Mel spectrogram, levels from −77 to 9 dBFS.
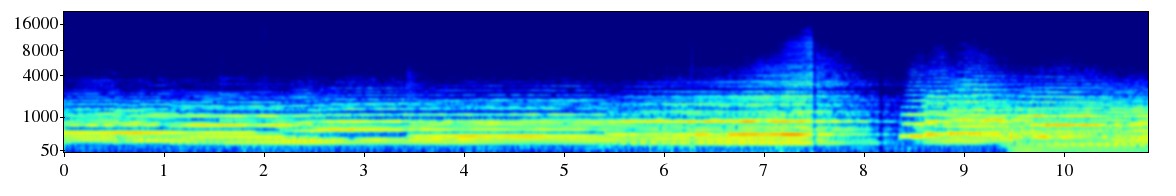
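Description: From 5.63 to 8.21 s there is repeated packet loss with a robotic sound. Thirteen holes, the longest 46 ms, are patched by repeating the preceding sound, so it turns choppy and robotic. A spectrogram shows smeared, copied slices between abrupt breaks.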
